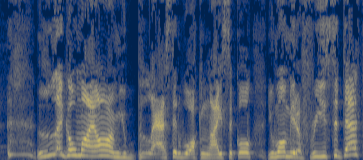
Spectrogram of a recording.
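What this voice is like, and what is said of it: Gruff New York-style character voice. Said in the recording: “rough guy from, like, New York City ... me combined with the Thing doing a Beast impression”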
